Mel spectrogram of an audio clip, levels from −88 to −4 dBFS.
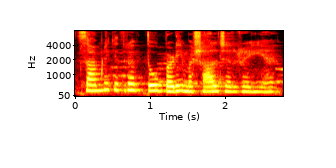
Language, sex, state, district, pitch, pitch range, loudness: Hindi, female, Uttar Pradesh, Lucknow, 235 Hz, 220-275 Hz, -15 LUFS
